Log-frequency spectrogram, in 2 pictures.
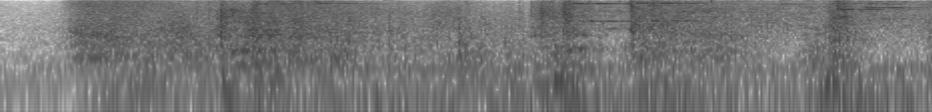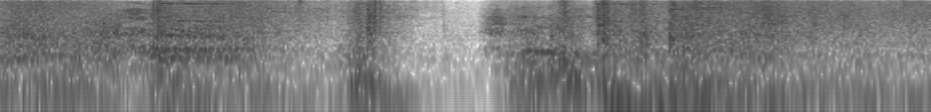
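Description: Magic spells whoosh and crackle in a game battle.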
